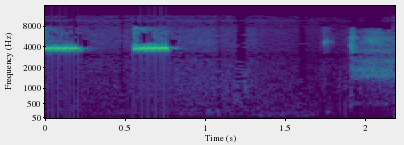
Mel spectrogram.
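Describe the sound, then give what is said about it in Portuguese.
A cricket chirps in two loud, shrill bursts around a quarter second each, separated by a short pause, followed by a softer, rougher trill near the end over a quiet background. “É o grilo. É um grilo.”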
